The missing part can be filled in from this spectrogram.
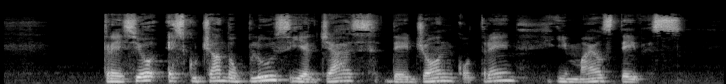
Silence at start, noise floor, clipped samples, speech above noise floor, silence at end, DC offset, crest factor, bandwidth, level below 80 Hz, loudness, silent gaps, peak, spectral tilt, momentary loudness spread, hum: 1.05 s; -56 dBFS; under 0.1%; 39 dB; 0.45 s; under 0.1%; 18 dB; 11.5 kHz; -52 dBFS; -16 LUFS; none; 0 dBFS; -3.5 dB/octave; 10 LU; none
